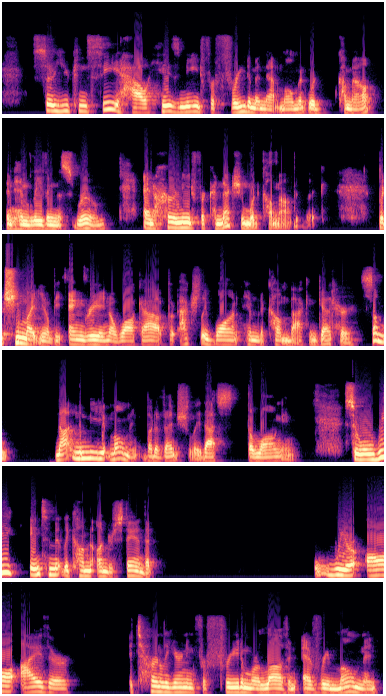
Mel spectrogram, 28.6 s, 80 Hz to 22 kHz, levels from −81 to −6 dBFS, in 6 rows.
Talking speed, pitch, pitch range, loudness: 170 wpm, 125 Hz, 120-150 Hz, -11 LUFS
